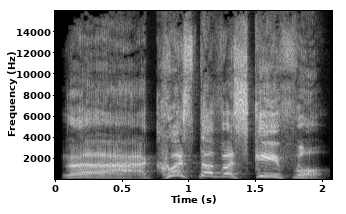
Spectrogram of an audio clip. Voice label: mobster negative vocalization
